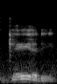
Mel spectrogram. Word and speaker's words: Gaiety: It's Gaiety. That's how you pronounce it.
